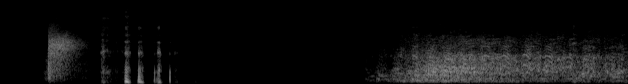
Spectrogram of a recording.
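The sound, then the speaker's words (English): A quick whoosh, then a rapid string of four or five sharp, loud slap sounds. After a pause of silence, a steady, noisy roar swells in and continues to the end. “And then I slapped the shit out you.”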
